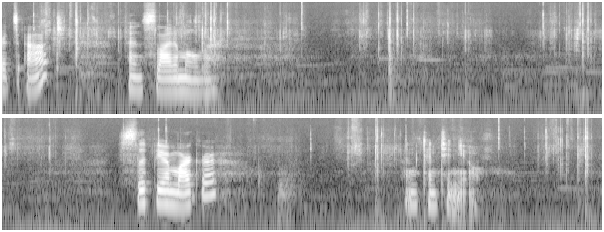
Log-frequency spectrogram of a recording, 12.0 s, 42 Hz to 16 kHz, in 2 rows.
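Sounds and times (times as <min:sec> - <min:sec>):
yarn rustling: 0:00.0 - 0:12.0.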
